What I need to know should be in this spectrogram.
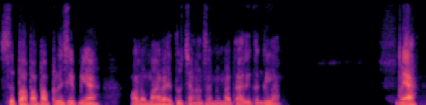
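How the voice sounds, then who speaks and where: A middle-aged man preaching a sermon as a pastor, blunt and animated, joking and laughing with his listeners. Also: medium pitch, moderate pace, gravelly, no room sound, poor audio.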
